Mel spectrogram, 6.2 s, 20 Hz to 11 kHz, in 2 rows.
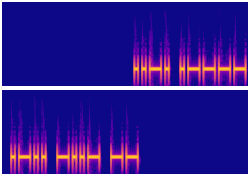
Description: Morse code, heard as a keyed tone, about 25 wpm, 700 Hz. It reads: F1LXM
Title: DXCC-100 Call Signs - 5 Characters - Repeated 2x - 25wpm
